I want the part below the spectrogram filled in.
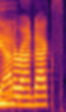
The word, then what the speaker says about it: Adirondack: Adirondack chairs. Did I say it right? – Yes, the Adirondacks.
